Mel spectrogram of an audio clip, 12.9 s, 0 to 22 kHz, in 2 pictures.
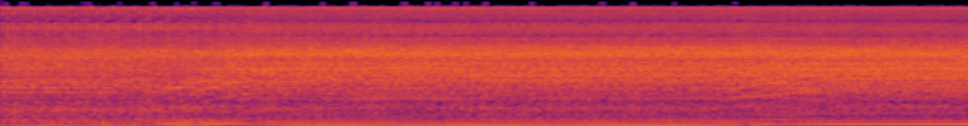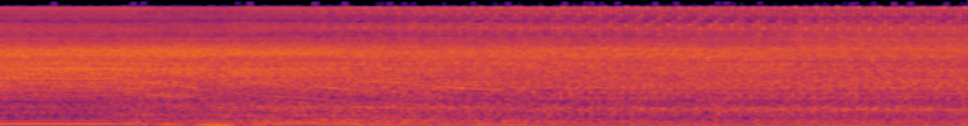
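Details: VW Golf IV 1.8T AGU petrol engine, 150 hp: busy metallic clatter from under the valve cover at idle, growing louder with revs; owner suspects the camshaft-linking chain, not confirmed.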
